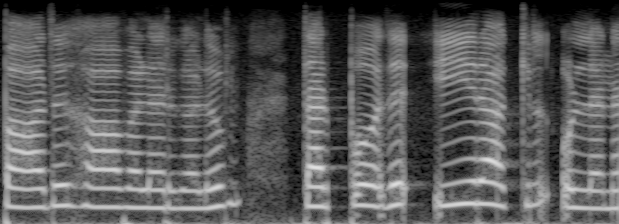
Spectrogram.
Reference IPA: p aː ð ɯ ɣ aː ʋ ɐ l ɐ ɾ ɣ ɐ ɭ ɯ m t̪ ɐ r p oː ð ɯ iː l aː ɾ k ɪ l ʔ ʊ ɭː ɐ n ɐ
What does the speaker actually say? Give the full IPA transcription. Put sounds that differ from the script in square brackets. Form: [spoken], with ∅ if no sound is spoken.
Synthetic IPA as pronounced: p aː ð ɯ ɣ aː ʋ ɐ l ɐ ɾ ɣ ɐ ɭ ɯ m t̪ ɐ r p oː ð ɯ iː [ɾ] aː [∅] k ɪ l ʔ ʊ ɭː ɐ n ɐ

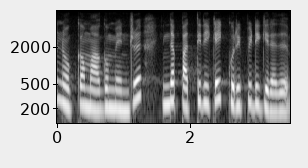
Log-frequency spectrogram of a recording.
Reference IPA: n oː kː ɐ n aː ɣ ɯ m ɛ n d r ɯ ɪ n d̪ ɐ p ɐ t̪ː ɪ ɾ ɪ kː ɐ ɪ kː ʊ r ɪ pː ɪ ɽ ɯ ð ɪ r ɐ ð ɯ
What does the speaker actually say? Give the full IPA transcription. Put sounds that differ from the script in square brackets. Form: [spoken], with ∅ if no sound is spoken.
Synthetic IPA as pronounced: n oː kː ɐ [m] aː ɣ ɯ m ɛ n d r ɯ ɪ n d̪ ɐ p ɐ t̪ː ɪ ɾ ɪ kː ɐ ɪ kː ʊ r ɪ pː ɪ ɽ ɯ [ɣ] ɪ r ɐ ð ɯ

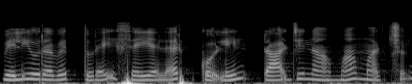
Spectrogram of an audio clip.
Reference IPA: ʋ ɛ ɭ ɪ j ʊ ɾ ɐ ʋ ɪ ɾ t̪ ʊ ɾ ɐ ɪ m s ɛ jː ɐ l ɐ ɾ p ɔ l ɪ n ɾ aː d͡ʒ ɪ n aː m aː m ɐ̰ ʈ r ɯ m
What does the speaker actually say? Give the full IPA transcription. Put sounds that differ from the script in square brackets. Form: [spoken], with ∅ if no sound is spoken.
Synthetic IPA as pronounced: ʋ ɛ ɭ ɪ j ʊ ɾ ɐ ʋ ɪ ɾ t̪ ʊ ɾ ɐ ɪ [∅] s ɛ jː ɐ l ɐ ɾ [k] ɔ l ɪ n ɾ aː d͡ʒ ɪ n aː m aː m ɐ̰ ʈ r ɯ m

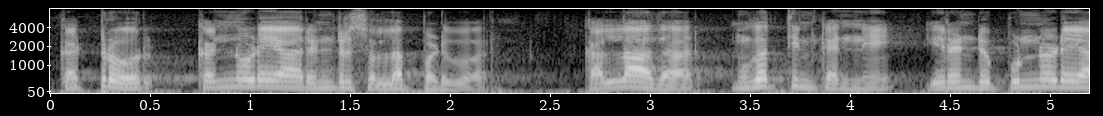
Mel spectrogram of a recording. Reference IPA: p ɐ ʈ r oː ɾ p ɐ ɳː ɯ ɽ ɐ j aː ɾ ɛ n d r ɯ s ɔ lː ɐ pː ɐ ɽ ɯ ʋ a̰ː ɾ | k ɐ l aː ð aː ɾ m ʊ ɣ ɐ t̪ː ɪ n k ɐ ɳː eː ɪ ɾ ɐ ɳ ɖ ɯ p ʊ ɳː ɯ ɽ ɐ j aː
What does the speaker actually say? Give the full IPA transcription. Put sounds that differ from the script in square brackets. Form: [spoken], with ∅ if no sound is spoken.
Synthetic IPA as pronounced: [k] ɐ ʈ r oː ɾ [k] ɐ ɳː ɯ ɽ ɐ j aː ɾ ɛ n d r ɯ s ɔ lː ɐ pː ɐ ɽ ɯ ʋ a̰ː ɾ | k ɐ [lː] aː ð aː ɾ m ʊ ɣ ɐ t̪ː ɪ n k ɐ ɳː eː ɪ ɾ ɐ ɳ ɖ ɯ p ʊ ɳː ɯ ɽ ɐ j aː

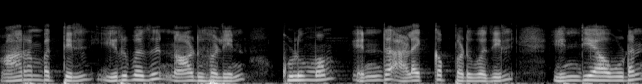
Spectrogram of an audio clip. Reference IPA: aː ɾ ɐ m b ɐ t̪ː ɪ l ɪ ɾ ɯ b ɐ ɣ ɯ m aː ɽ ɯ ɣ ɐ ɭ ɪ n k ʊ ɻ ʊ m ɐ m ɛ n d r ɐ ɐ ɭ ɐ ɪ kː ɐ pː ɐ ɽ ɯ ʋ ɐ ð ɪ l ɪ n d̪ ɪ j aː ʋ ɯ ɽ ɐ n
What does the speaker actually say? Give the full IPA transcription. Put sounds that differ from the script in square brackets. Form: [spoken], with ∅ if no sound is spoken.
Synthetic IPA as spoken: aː ɾ ɐ m b ɐ t̪ː ɪ l ɪ ɾ ɯ b ɐ [ð] ɯ [n] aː ɽ ɯ ɣ ɐ ɭ ɪ n k ʊ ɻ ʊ m ɐ m ɛ n d r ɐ ɐ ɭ ɐ ɪ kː ɐ pː ɐ ɽ ɯ ʋ ɐ ð ɪ l ɪ n d̪ ɪ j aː ʋ ɯ ɽ ɐ n

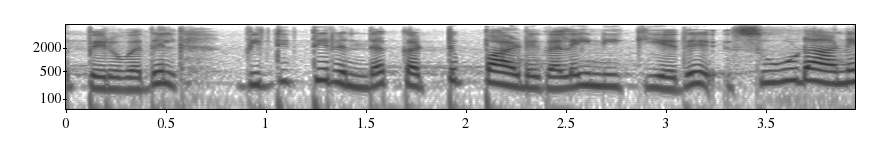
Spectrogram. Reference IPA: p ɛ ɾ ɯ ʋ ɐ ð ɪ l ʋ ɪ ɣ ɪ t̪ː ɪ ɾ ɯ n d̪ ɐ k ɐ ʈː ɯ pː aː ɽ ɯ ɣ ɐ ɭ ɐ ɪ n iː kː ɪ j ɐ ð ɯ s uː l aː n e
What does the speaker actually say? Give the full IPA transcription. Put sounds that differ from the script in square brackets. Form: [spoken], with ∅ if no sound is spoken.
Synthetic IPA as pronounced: p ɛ ɾ ɯ ʋ ɐ ð ɪ l ʋ ɪ [ð] ɪ t̪ː ɪ ɾ ɯ n d̪ ɐ k ɐ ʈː ɯ pː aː ɽ ɯ ɣ ɐ ɭ ɐ ɪ n iː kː ɪ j ɐ ð ɯ s uː [ɽ] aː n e

